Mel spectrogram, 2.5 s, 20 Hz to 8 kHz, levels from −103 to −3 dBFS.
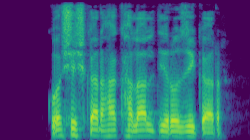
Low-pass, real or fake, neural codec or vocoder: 7.2 kHz; fake; vocoder, 44.1 kHz, 128 mel bands every 256 samples, BigVGAN v2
